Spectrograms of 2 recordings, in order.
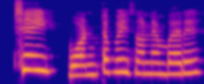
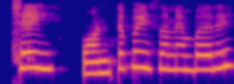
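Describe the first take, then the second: First: Mildly disgusted huff; irritated scoff in a near-usual pitch; huffy. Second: High-pitched mimicking huff; teasing, pitched-up repeat; mocking echo. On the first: Acted. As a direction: regret having told them, mildly cross. Lovers' tiff, first huffy take. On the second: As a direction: throw the huff back in a higher voice. Echoes the huffy line back.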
